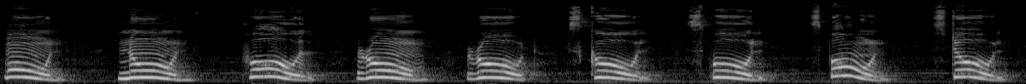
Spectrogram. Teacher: now the time of the long vowel is ooh like in the word cool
